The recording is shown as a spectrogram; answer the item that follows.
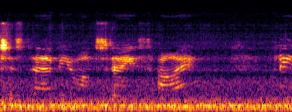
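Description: Steady low drone of an airliner cabin in flight, with quick gurgling glugs as wine pours from a can into a plastic cup.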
